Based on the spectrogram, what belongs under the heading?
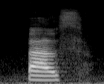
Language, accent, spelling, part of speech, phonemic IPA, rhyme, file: English, US, boughs, noun, /baʊz/, -aʊz, En-us-boughs.ogg
- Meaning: plural of bough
